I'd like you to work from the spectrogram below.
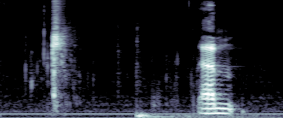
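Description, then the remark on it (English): A short slurping sip of water, then a soft low thud like a cup being set down, followed by a brief voiced exhale or throat sound. “Actually, I'm going to have some water before it catastrophically disintegrates.”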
